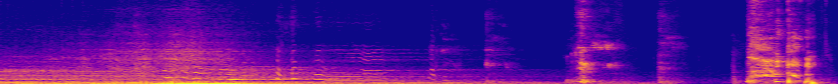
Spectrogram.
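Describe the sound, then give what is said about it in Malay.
Several people cough in loud, rough bursts, a few scattered coughs first and then a denser cluster near the end, following a stretch of low rumbling background noise. “batuk-batuk semua eh.”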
